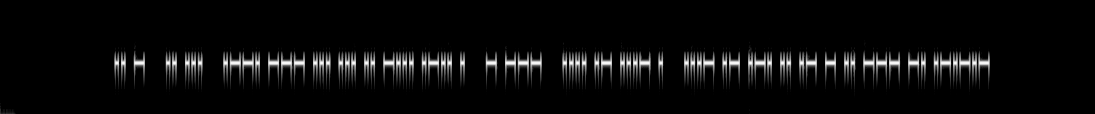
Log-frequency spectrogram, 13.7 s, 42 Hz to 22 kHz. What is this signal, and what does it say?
Morse code, heard as a keyed tone, about 30 wpm, 700 Hz. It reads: IT IS POSSIBLE TO HAVE VARIATION.
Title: Sentences from Top 1600 Words 30wpm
